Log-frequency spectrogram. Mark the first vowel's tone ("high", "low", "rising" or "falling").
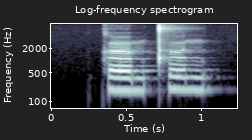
low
